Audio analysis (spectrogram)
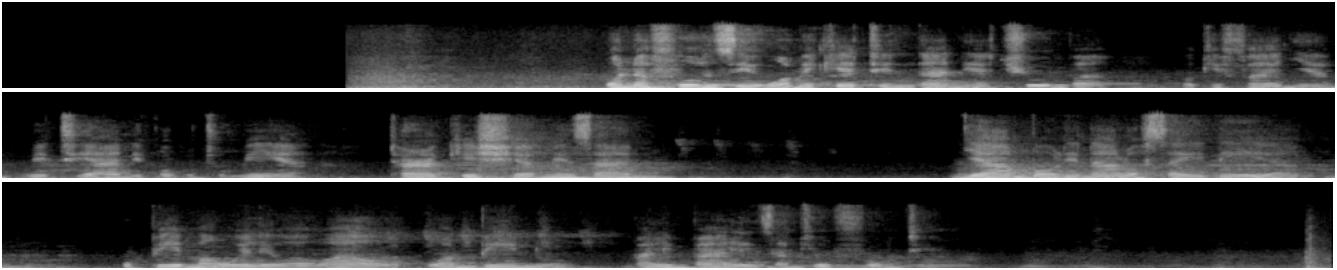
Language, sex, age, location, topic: Swahili, female, 25-35, Dar es Salaam, education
